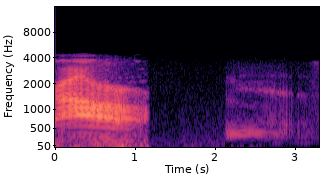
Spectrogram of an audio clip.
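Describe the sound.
A voice imitating a cat's meow: two drawn-out, throaty cries, a loud one followed by a brief pause and then a softer, strained one.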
